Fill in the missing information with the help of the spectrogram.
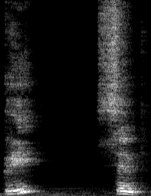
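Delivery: क्रीसेंट stretched very slowly with a falling end; slow model word. Shown as a demonstration. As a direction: drag out क्रीसेंट for the learner. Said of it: "यहाँ पे सी silent आ गया". (क्रीसेंट बहुत धीरे)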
